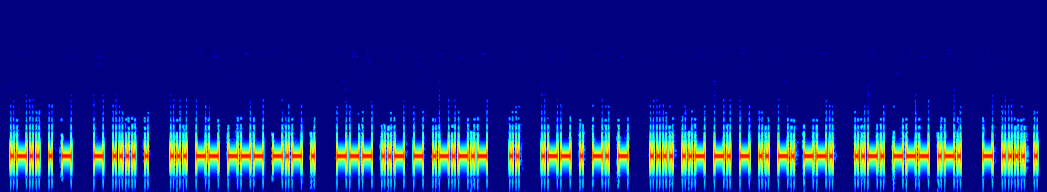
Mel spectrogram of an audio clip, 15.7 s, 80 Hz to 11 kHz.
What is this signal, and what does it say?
Morse code, heard as a keyed tone, about 25 wpm, 600 Hz. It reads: LET THE SMOKE OUT. I WENT HUNTING FOR THE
